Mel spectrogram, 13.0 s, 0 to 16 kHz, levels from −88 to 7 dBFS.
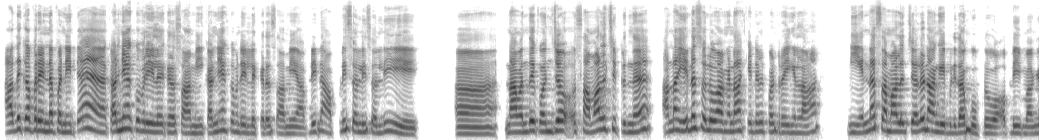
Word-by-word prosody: அதுக்கப்புறம் 280 0 +4
என்ன 240 0 +4
பண்ணிட்டேன், 235 +7 +3 0.2
கன்னியாகுமரில 245 -3 +2
இருக்கிற 210 -1 -2
சாமி, 190 -1 -2
கன்னியாகுமரில 225 -2 -2
இருக்கிற 185 0 -3
சாமி 180 0 -5
அப்டின்னு 225 +7 -4
அப்டி 245 +3 -7
சொல்லி 225 -1 -3
சொல்லி 220 +5 -6 0.8
அ. - - +1 0.6
நான் 215 +1 +5
வந்து 235 +4 +4
கொஞ்சம் 235 +2 +3 0.2
சமாளிச்சிட்டு 270 +4 +1
இருந்தேன். 225 +6 +1 0.2
ஆனா 280 - +3
என்ன 310 +3 +4
சொல்லுவாங்கன்னா, 255 -3 +2
கிண்டல் 230 0 -6
பண்றவிங்கலாம், 200 -4 -4 0.4
நீ 210 - -5
என்ன 230 +7 +1
சமாளிச்சாலும் 235 +1 +2
நாங்க 235 -4 +2
இப்டித்தான் 205 +4 -1
கூப்பிடுவோம் 185 -2 -4
அப்டின்னுபாங்க. 190 -1 -4
230 Hz, 145 wpm, -23 LUFS, 205-255 Hz, 0.8 s, நான்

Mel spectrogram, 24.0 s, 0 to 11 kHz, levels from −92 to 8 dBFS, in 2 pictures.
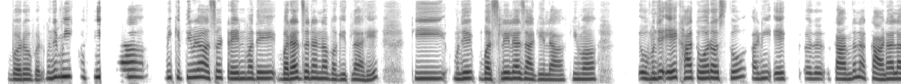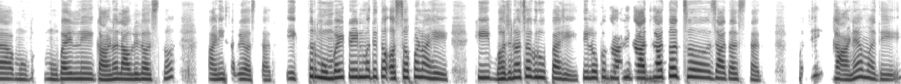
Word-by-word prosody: बरोबर. 195 -2 -3
म्हणजे 235 +4 +1
मी 305 +1 +5
किती 265 -1 -10
वेळा 285 0 -3 0.3
मी 265 - -2
किती 265 0 -4
वेळा 280 +1 +1
असं 260 +1 -1
ट्रेनमध्ये 230 +1 0
बऱ्याच 220 +4 +3
जणांना 240 -2 +1
बघितलं 195 -1 -5
आहे, 180 +4 -3 0.5
की 230 -1 -2
म्हणजे 230 +2 +1 0.2
बसलेल्या 230 +2 +1
जागेला 195 -4 -3
किंवा 205 0 -2 0.6
अ, - - +2
म्हणजे 225 +2 0
एक 270 - 0
हात 250 0 -1
वर 240 +1 +2
असतो 250 +3 -2
आणि 230 +2 -5
एक 220 +1 -2 0.2
अ, - - -11
काय 215 -1 -4
म्हणतात 215 +7 -3
ना, 280 -3 -2
कानाला 215 0 +1
मो 195 -1 -4 0.3
मोबाईलने 215 +2 +1
गाणं 190 +2 +3
लावलेलं 205 0 +3
असतं 230 +6 -5 0.5
आणि 200 0 -1
सगळे 205 0 -6
असतात. 180 -2 -5 0.2
एक 225 -2 -4
तर 315 -1 +4
मुंबई 260 0 +6
ट्रेनमध्ये 285 0 +3
तर 305 - +3
असं 270 +4 +3
पण 290 -1 +4
आहे, 225 -6 +2 0.4
की 255 -1 +2
भजनाचा 245 +8 +4
ग्रुप 265 -3 +3
आहे. 200 -6 0
ती 250 - +1
लोकं 255 +2 +2
गाणी 240 +3 +1
गात 245 -1 +7
गातच 295 +1 +5
अ, 275 -3 +3
जात 230 -2 +2
असतात. 190 -4 -8 0.5
म्हणजे 340 +3 -11 0.2
गाण्यामध्ये 215 -1 0
230 Hz, 155 wpm, -20 LUFS, 210-260 Hz, 0.6 s, गात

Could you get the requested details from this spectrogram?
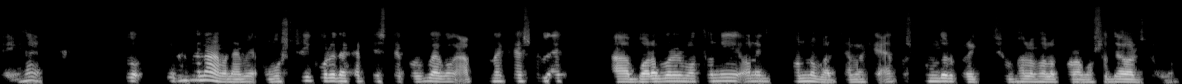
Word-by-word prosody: যাই, 455 -1 -13
হ্যাঁ? - - -2 0.9
তো - - -5 0.4
এভাবে 180 +4 -3
না, - - +8
মানে 125 -1 +2
আমি 130 - 0 0.2
অবশ্যই 135 +7 -4
করে 155 0 +4
দেখার 145 0 -1
চেষ্টা 135 0 -10
করব 130 +2 -4
এবং 130 0 0 0.2
আপনাকে 145 +4 -6
আসলে 155 +1 -5 0.6
আ - - +5 0.2
বরাবরের 135 +3 +6
মতনই 150 +4 -1 0.2
অনেক 145 0 0 0.3
ধন্যবাদ 140 -6 +1
যে, - - -34
আমাকে 115 0 -4
এত 125 - -11 0.2
সুন্দর 145 0 +3
করে 120 - 0
কিছু 125 - -26 0.2
ভালো, 130 -1 +3
ভালো 120 -1 +4
পরামর্শ 115 -1 -1
দেওয়ার 120 -2 +5
জন্য। - - -21
140 Hz, 155 wpm, -21 LUFS, 125-150 Hz, 0.9 s, না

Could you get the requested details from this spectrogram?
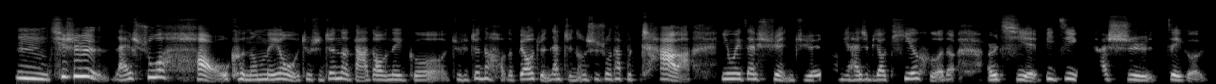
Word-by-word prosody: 嗯， 270 -5 +5
其 360 +10 +2
实 380 +1 +7
来 270 - -2
说 330 +5 +2
好， 355 - +2
可 245 - -1
能 215 +1 -3
没 230 0 +1
有 245 -5 0
就 230 +2 -8
是 215 -1 -8
真 270 +6 -1
的 260 -3 0
达 220 - -2
到 215 -1 -2
那 215 -1 -2
个 200 0 -7
就 220 - -11
是 205 - -10
真 275 +6 -4
的 275 - -2
好 - - -10
的 205 - -10
标 245 +5 +1
准， - - -5
但 235 +1 -3
只 195 -4 -11
能 220 - -8
是 235 +3 -6
说 245 0 -5
它 255 +1 -5
不 235 -2 -10
差 - - +6
啦。 - - -1 0.3
因 255 -1 0
为 255 -1 +2
在 250 -1 -2
选 225 -3 -3
角 200 0 -10 0.2
上 230 - -32
面 215 -1 -9
还 210 - -4
是 230 - -7
比 205 - -12
较 215 -1 -2
贴 265 +5 -2
合 - - -6
的， - - -8 0.3
而 215 +2 +2
且 220 -1 -2
毕 255 -2 -2
竟 250 0 -2
它 220 - -9
是 215 -3 0
这 425 -4 +4
个 - - -9
235 Hz, 280 characters per minute, -24 LUFS, 215-265 Hz, 0.3 s, 实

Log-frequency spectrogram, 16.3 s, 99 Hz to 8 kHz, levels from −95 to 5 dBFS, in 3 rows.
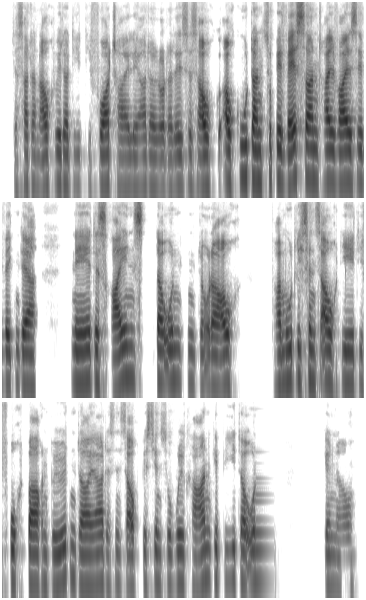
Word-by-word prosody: Das 120 +2 -15
hat 135 - -4
dann 130 -2 -10
auch 130 +1 -1
wieder 135 -1 -1
die 135 0 -20
die 130 0 -28
Vorteile, 130 -1 -1
ja. 125 +1 -6
Da 125 -1 -5
oder 125 0 -5
ist 130 0 -5
es 135 -1 -10
auch 130 0 +4
auch 145 0 +5
gut 160 0 -2
dann 145 -1 +6
zu 155 +1 -6
bewässern 150 +1 +5
teilweise 145 0 +4
wegen 140 +1 -1
der 135 -2 +3 0.5
Nähe 145 0 +2
des 145 -2 -1
Rheins 150 +5 +2
da 150 - +5
unten 145 -2 -2
d 135 - -8
oder 130 -1 +2
auch 135 +2 +2 0.5
vermutlich 145 +3 -2
sind's 150 -2 -2
auch 145 -2 +3
die 140 -1 -3
die 140 - -14
fruchtbaren 135 -1 -1
Böden 150 +4 -4
da, 130 -2 0
ja. 135 +1 -1
Das 130 -2 -15
sind's 135 -2 -15
auch - - 0
bisschen 140 +1 -8
so 135 0 -10
Vulkangebiet 145 +2 -5
da 145 - +1
unten. 145 0 -5 0.7
Genau. 130 -1 -12
140 Hz, 175 wpm, -23 LUFS, 130-145 Hz, 0.7 s, dann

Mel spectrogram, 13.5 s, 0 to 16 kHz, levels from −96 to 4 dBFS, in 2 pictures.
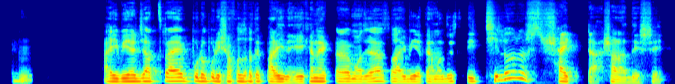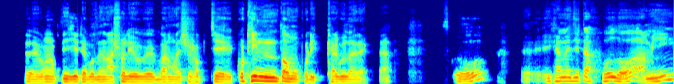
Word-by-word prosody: হুম। - - -13 0.8
আইবিএর 135 +1 +4
যাত্রায় 150 +2 0
পুরোপুরি 145 -2 +1
সফল 135 +1 -2
হতে 140 +1 -2
পারি 130 0 +2
নাই। 110 - -7
এইখানে 140 +4 0
একটা 135 - -10 0.2
মজা। 125 +2 -2
সো - - -13
আইবিএ 125 +1 -1
তে 130 - -6
আমাদের 125 +3 -4
সিট 140 0 -5
ছিল 180 +4 -2 0.5
৬০ - - -1
টা - - -9
সারা 115 -3 -5
দেশে। 100 +2 -12 0.6
এবং 115 +2 -1
আপনি 125 - -3
যেটা 120 +1 +2
বললেন 115 0 0
আসলে 125 +1 +1
ও - - +2
হবে 115 0 +1
বাংলাদেশের 110 0 -4
সবচেয়ে 115 +1 -1
কঠিনতম 155 -4 +8
পরীক্ষাগুলার 115 0 -2
একটা। - - -15 0.6
সো - - -7 0.7
এ - - -11 0.2
এখানে 150 +3 0
যেটা 155 0 -1
হলো 150 -4 +4 0.2
আমি 135 +3 +2
130 Hz, 175 wpm, -23 LUFS, 115-145 Hz, 0.8 s, কঠিনতম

